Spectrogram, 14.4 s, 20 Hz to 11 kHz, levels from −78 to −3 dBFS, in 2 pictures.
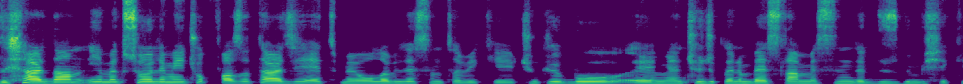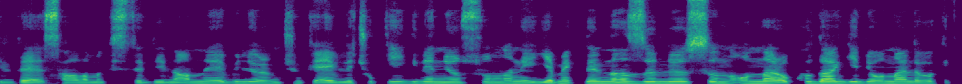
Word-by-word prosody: dışarıdan 210 -2 +6
yemek 210 0 +2
söylemeyi 205 -1 +5
çok 205 -1 -4
fazla 195 -1 0
tercih 195 -2 +1
etmiyor 190 -1 -7
olabilirsin 185 -1 -3
tabii 160 -2 -10
ki. 155 0 -13
Çünkü 175 -1 -7
bu, 185 -1 -1
emm, 170 0 -3
yani, 175 +1 -6
çocukların 185 -1 -4
beslenmesini 180 0 +1
de 170 -4 -8
düzgün 160 -1 -3
bir - - -12
şekilde 160 -3 -4
sağlamak 150 +2 +1
istediğini 155 -1 -3
anlayabiliyorum 175 +4 -5
çünkü 165 -4 -9
evle 165 0 -1
çok - - -9
ilgileniyorsun, 195 +1 -2
hani, 170 -4 -4
yemeklerini 180 +2 -1
hazırlıyorsun, 190 0 +5
onlar 175 +1 +1
okuldan 180 +1 +2
geliyor 180 -1 -3
onlarla 170 -1 -1
vakit 180 +5 -11
180 Hz, 145 wpm, -23 LUFS, 170-195 Hz, -, dışarıdan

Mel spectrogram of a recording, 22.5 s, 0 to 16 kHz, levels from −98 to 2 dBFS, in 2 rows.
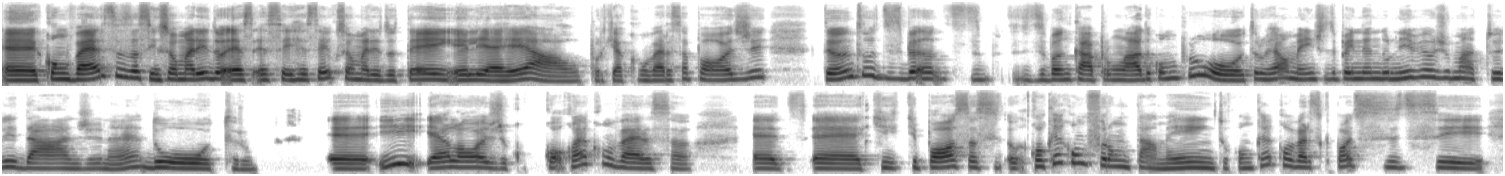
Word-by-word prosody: eh, 190 0 +8
conversas, 230 - +5
assim, 265 -6 +2
seu 220 +1 +1
marido, 225 +3 +5
eh, - - +9
esse 205 +1 -2
receio 210 +5 0
que - - -14
seu 230 - -3
marido 195 -3 -2
tem, 210 +2 +2
ele 200 +1 +3
é 180 -2 +7
real, 175 -4 +2
porque 175 +1 -10
a - - -6
conversa 190 +3 -5
pode 220 +5 -3 0.4
tanto 285 +11 +1
desban 245 -2 -1 0.2
des 205 +1 -14 0.3
desbancar 210 +1 0
pra 200 - -9
um 205 - -5
lado 200 +3 +2
como 245 +2 -4
para 335 +7 -5
o 375 - 0
outro 195 - +2
realmente, 225 -1 -3
dependendo 240 +1 -3
do 240 - -2
nível 285 +4 -3
de 265 -1 -8
maturidade 195 -7 -4
né, 180 +7 -6
do 220 +1 +2
outro. 180 -5 0 0.5
Eh, 180 -1 +4
e 340 +6 +1
é 210 +1 +3
lógico, 215 -5 -1
qua 210 - -3
qual 250 - -1
é - - -2
a - - -17
conversa, 190 - -3 0.4
eh, 185 -1 -1
de 180 +1 -23
se, - - -27
eh, 185 -2 0
que 200 0 -9
que 205 +3 -10
possa 225 +2 +2
se 205 -1 -14
o 190 - -5
qualquer 250 +10 -2
confrontamento, 215 - -4
qualquer 200 - -9
conversa 235 -7 -3
que - - -29
pode 245 +1 -4
se 225 -2 -12
se 205 -2 -5
215 Hz, 175 wpm, -23 LUFS, 190-240 Hz, 0.5 s, eh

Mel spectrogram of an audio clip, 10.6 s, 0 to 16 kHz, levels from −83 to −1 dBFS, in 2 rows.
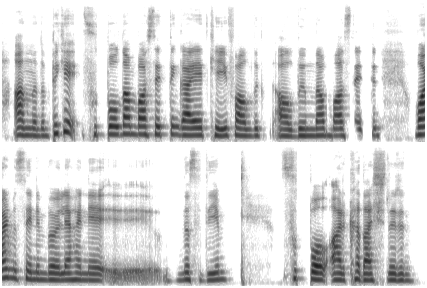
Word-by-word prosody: Anladım. 180 -3 +1
Peki, 240 +2 0
futboldan 210 +1 +1
bahsettin, 210 0 +1
gayet 190 0 +3
keyif 185 0 -1
aldık 180 -1 0
aldığından 175 +1 -1
bahsettin. 180 0 -3 0.4
Var 205 +3 +8
mı 215 -2 -4
senin 185 -4 -3
böyle, 175 0 +2
hani, 175 -1 -2
eee, 165 -2 -6 0.3
nasıl 175 -1 -6
diyeyim, 175 +3 -4 0.6
futbol 200 -4 +2
arkadaşların 165 -2 0
180 Hz, 110 wpm, -22 LUFS, 175-205 Hz, 0.6 s, Var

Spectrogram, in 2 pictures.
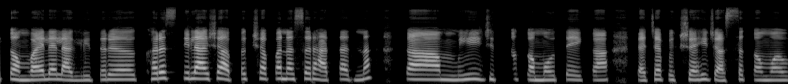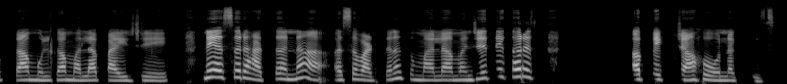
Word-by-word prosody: कमवायला 215 +2 +3
लागली, 200 -2 0
तर 220 +1 -2 0.2
अ, 225 - -4 0.2
खरंच 285 +2 +2
तिला 270 -1 +6
अशा 255 +1 +4
अपेक्षा 250 +4 -3
पण 265 -1 +1
असं 250 +1 -1
राहतात 230 0 -1
ना, 240 +8 -4 0.4
का 230 -1 +6
मी 220 +3 -3
जितकं 235 +1 -11
कमवते, 205 +1 -3
का 200 0 +2 0.3
त्याच्यापेक्षाही 215 +2 -2
जास्त 180 +5 -1
कमवाव 200 0 -3 0.2
का 200 0 +4
मुलगा 205 0 -3
मला 195 -1 -2
पाहिजे 180 -1 -3 0.5
नाही 330 +2 +11
असं 325 +1 +4
राहतं 240 -2 0
ना, 300 +5 0 0.3
असं 210 +4 -2
वाटतं 205 +1 -2
ना 275 - -2
तुम्हाला, 200 -2 -2
म्हणजे 205 +7 +1
ते 330 +6 -2
खरंच 350 -1 +4 1.0
अपेक्षा, 225 -3 +2
हो 210 -5 -4
नक्कीच. 170 -6 -9
215 Hz, 145 wpm, -24 LUFS, 200-245 Hz, 1.0 s, नाही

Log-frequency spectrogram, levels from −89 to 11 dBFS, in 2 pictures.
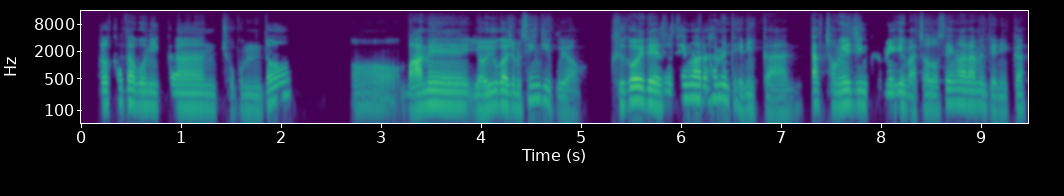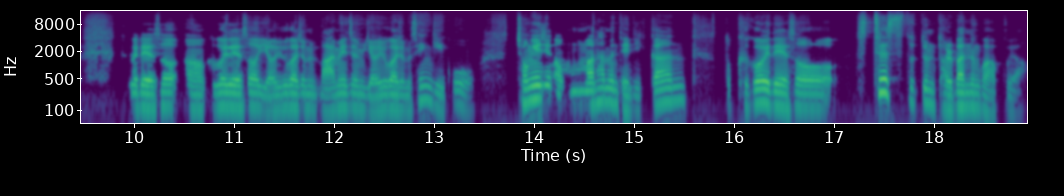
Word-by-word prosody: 그렇게 135 +1 0
하다 150 -2 +2
보니깐 120 -2 -2
조금 110 -1 -10
더 195 - -1 0.6
어 - - -9
마음의 130 -1 +4
여유가 125 +5 +3
좀 120 -1 -3
생기고요. 115 - -5 0.2
그거에 165 +5 +5
대해서 135 -3 +4
생활을 185 -1 +3
하면 185 -1 0
되니깐 100 -6 -5
딱 140 0 +4
정해진 135 +1 +3
금액에 125 +2 +1
맞춰서 110 +2 -2
생활하면 140 0 0
되니까 105 -2 -5 0.5
그래서 120 +1 +2
어 110 -3 -2
그거에 125 +3 -1
대해서 120 0 +2
여유가 115 +3 -1
좀 115 -1 -8
마음에 105 +4 0
좀 115 -2 -6
여유가 110 +2 0
좀 110 -1 -7
생기고 135 -7 -9 0.4
정해진 180 +4 +4
업무만 130 +5 0
하면 155 -2 -3
되니깐 140 +11 -2 0.4
또 - - -15
그거에 150 0 +3
대해서 120 -2 0 0.2
스트레스도 245 -10 +2
좀 145 0 -6
덜 110 -3 -2
받는 125 -1 +2
것 - - -2
같고요. - - -13
125 Hz, 350 characters per minute, -25 LUFS, 115-140 Hz, 0.6 s, 그거에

